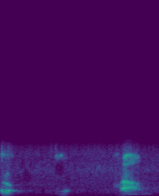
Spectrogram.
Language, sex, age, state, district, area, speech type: Sindhi, male, 30-45, Madhya Pradesh, Katni, urban, conversation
